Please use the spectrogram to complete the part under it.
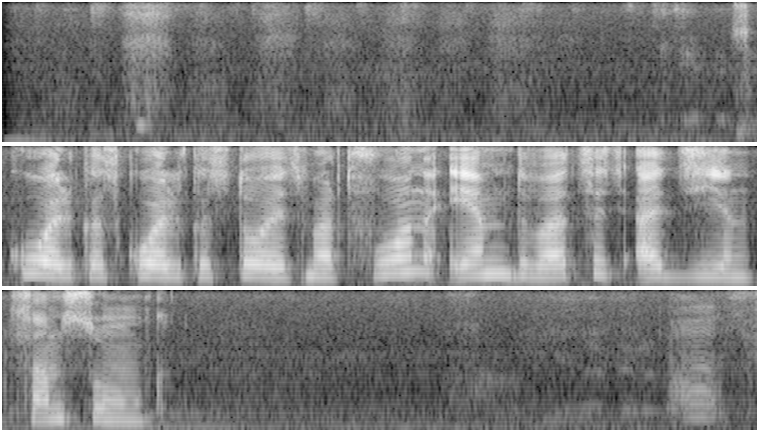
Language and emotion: Russian, neutral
